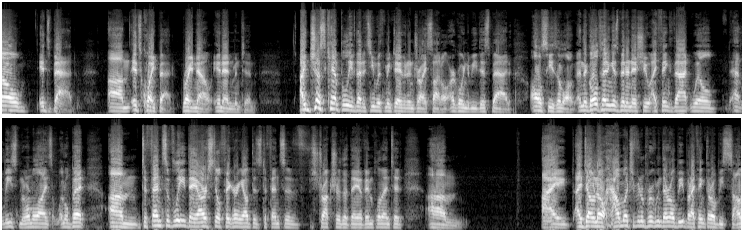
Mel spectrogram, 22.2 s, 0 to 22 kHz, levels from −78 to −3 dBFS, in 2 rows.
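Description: Hard clipping runs through the whole speech clip. The signal is driven about 5 dB past the limit, so a few percent of peaks are cut flat, adding crackle.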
